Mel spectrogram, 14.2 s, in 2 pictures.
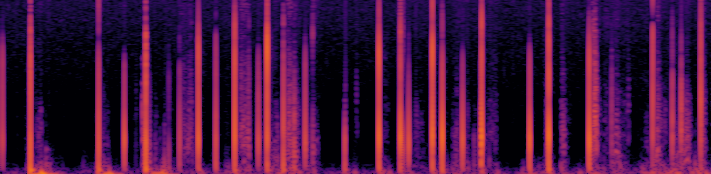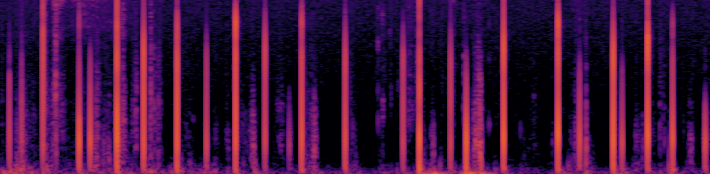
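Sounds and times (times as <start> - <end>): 
sharp tapping clicks: 1.0 - 14.2
softer rustling: 1.0 - 14.2.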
